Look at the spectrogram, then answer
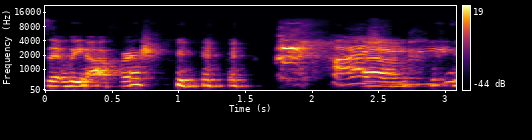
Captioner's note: laughs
